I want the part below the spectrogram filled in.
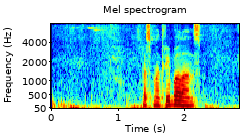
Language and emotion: Russian, neutral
